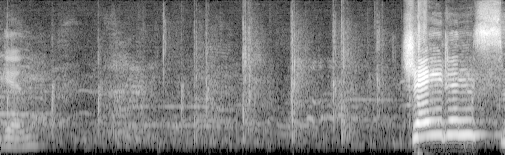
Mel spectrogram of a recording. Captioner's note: audience applauding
